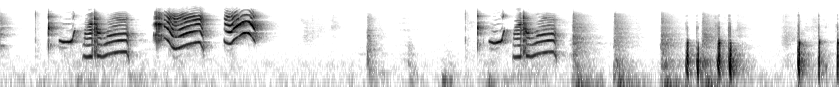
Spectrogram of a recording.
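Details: Pet parrot talking, said to repeat "mummy": quick nasal, wavering syllables in the opening three seconds, a quiet stretch, then another short phrase followed by a scatter of sharp clicks and snaps.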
